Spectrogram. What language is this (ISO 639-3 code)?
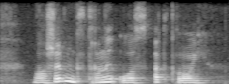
rus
